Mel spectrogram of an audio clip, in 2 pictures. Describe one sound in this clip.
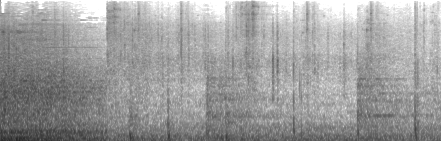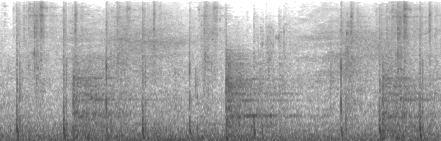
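Armoured footsteps clank steadily on a stone floor.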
